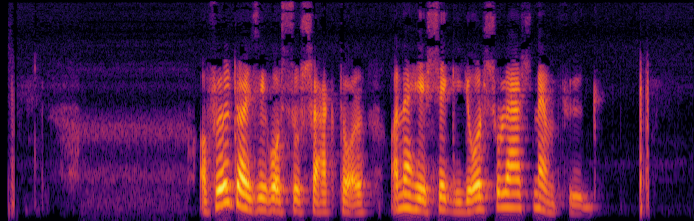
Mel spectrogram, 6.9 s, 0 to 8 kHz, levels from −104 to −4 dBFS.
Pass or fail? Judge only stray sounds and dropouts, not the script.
pass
